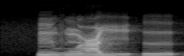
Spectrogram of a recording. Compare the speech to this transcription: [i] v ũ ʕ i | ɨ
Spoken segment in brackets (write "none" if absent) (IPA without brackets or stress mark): ĩ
